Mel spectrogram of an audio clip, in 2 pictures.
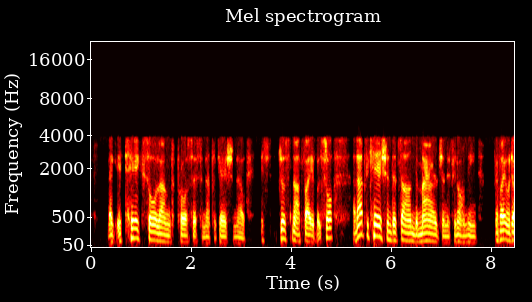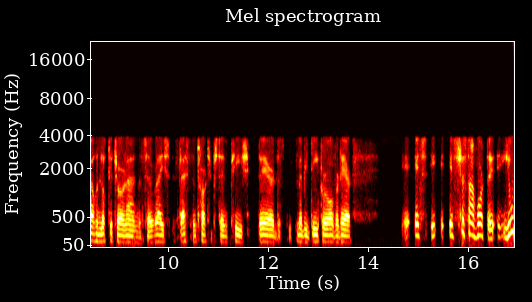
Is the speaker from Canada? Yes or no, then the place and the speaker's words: no; Leinster, Ireland; I'm from County Offaly originally, where the minister comes from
